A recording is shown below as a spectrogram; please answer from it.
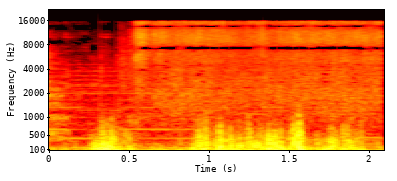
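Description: Garden hose jet spraying water onto freshly pulled carrots on grass: a steady hiss that starts about half a second in, over a low uneven rumble.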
